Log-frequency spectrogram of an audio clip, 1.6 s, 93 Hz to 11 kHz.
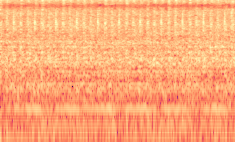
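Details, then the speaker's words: VW Polo with a P0068 check-engine code: steady idle with an even airy hiss, and the engine tone changes when a hand covers the area. Vacuum leak at the crankcase ventilation pipe to the intake manifold. "I could hear the intake of air and a Hy sound so bring my hand down yeah as I'm doing that you can hear the engine tone change and I don't know can you hear that hissing sound"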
